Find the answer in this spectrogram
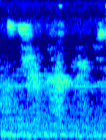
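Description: Near silence: a faint, steady background hum.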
